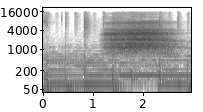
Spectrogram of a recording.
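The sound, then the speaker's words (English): An open-mouth exhale during yoga breathing practice: a long, breathy rush that swells and then fades, with steady tonal music humming underneath. “use it here to juice up your breath. Take an open mouth exhale.”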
